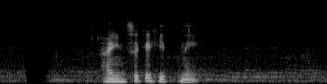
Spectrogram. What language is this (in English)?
Sinhala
